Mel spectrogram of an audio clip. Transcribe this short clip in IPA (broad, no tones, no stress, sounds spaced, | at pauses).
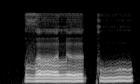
ð ʌː l əː k u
